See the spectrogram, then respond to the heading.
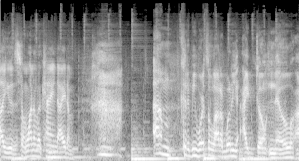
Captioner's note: deep breath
